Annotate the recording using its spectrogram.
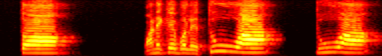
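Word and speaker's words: ط: এই যে এ অক্ষরটা তো অক্ষরের নাম কি ত অনেকে বলে তুয়া তুয়া না জাস্ট জিহ্বার আগা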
